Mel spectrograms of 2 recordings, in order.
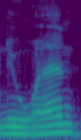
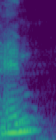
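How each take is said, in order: First: The surname is said in an anglicized way. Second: The surname is said in its native way. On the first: It is the easy version others can say. "I pronounce it Nguyen" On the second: It is how it is said in his language. "the correct pronunciation is"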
